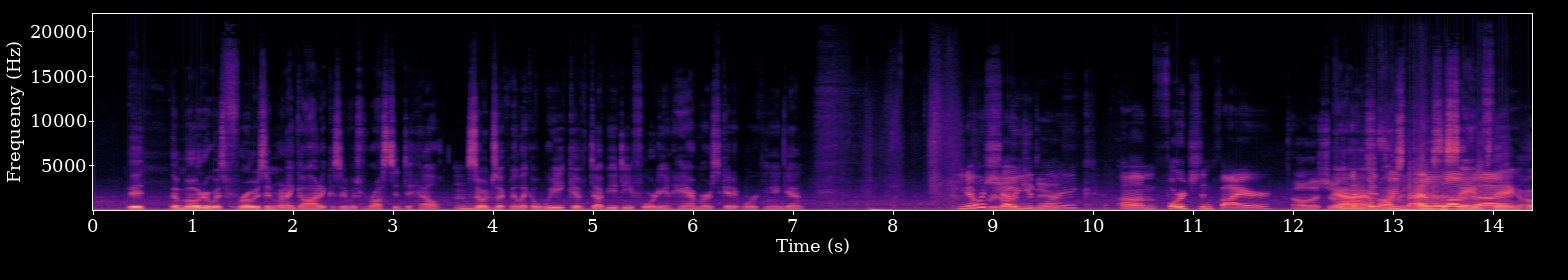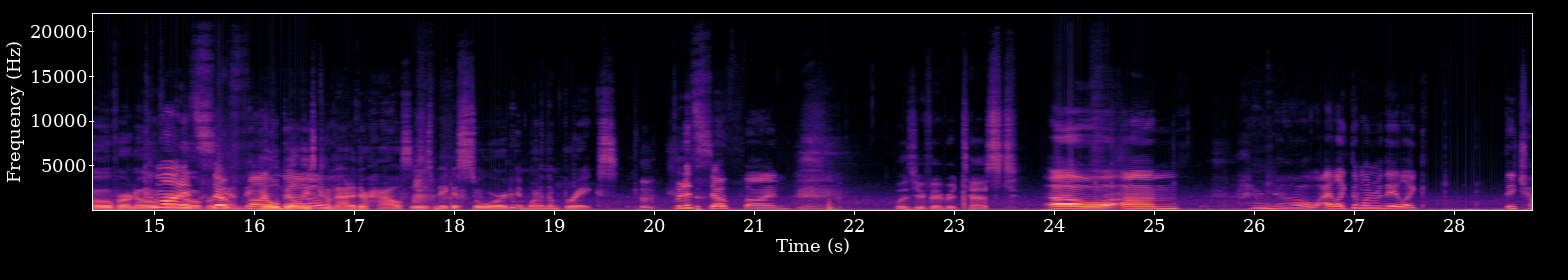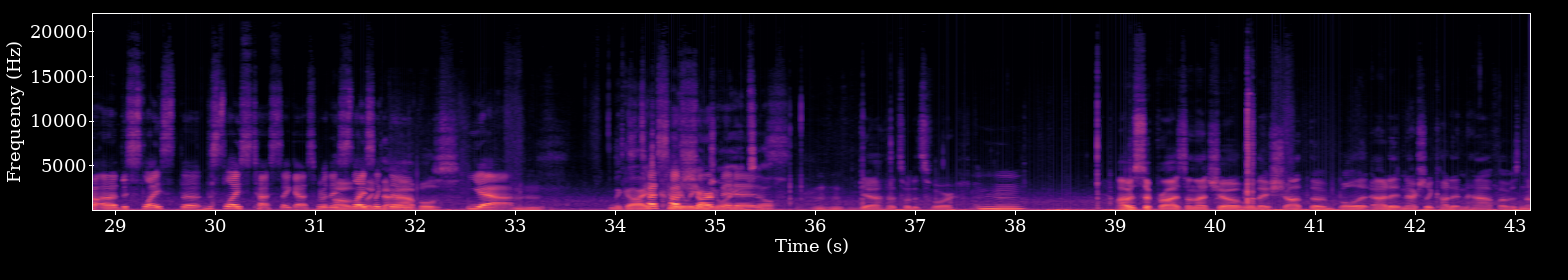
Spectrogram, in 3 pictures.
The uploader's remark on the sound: Yes it was windy, there are some funny sounds. There was a technical error.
